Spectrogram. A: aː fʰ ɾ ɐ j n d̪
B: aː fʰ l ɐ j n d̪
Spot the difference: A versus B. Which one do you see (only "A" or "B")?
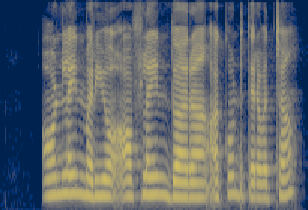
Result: B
